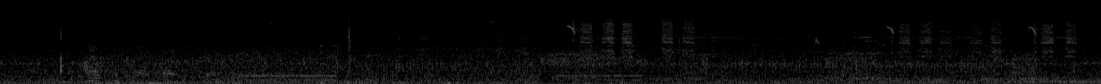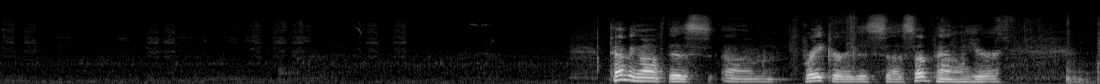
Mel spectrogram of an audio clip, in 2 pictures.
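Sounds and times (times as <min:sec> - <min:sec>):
faint low steady hum: 0:00.0 - 0:22.0
faint bird calls: 0:00.8 - 0:17.0.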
